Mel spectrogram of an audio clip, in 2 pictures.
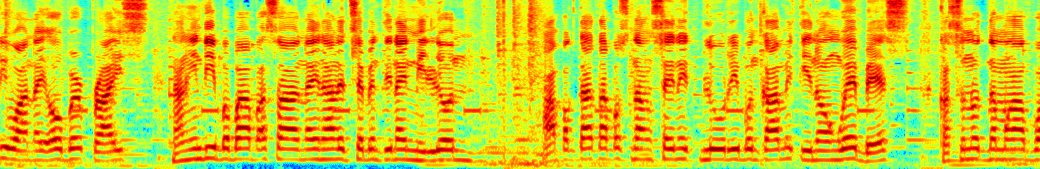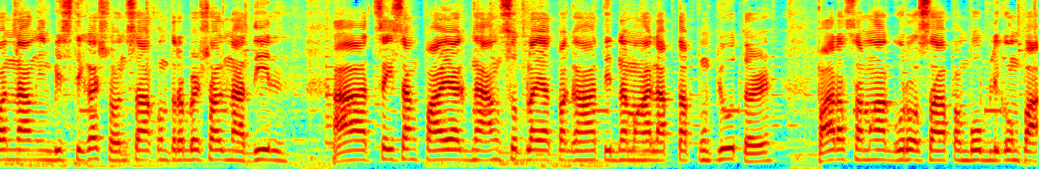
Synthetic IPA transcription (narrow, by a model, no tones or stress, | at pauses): t̪ɪwanɐjʔoːbɛɹpɹajs | nɐŋhɪnd̪ibabaːbɐʔsɐnajnhand̪ɾɛd̪sɛbɛnt̪ɪnajnmiljonʔɐŋpɐɡ̚t̪aːt̪ɐpo̞snɐŋsɛnɪt̪̚bluɾibonkamɪt̪inoʔoŋwɛbɛs | kɐsʊno̞d̪nɐŋmɐŋabʊanːɐŋɪnbɛst̪ɪɡɐʃo̞nsɐkont̪ɾobɛɹʃalnad̪ɪlʔɐt̪̚sɐʔɪsaŋpaːjɐɡ̚nɐʔɐŋsʊplajɐt̪̚pɐɡhahɐt̪ɪd̪̚nɐŋmɐŋalap̚t̪ɐp̚kompjuːt̪ɛɹpaːɾɐsɐmɐŋaɡʊɾo̞ʔsɐpɐmpublɪkoŋpa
